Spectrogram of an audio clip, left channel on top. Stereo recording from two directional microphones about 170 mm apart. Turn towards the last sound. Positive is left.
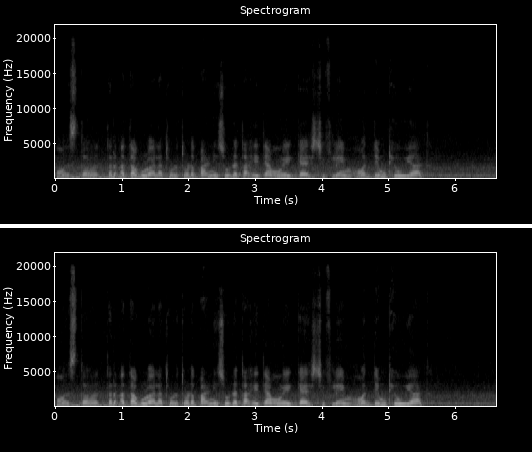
turn(degrees=-35)  # may be behind; listen again after turning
